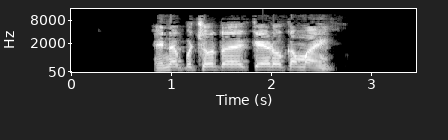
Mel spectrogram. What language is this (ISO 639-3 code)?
snd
